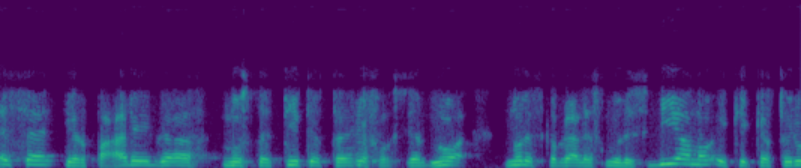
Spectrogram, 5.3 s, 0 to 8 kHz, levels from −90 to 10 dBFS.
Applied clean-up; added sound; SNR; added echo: none; none; none; none.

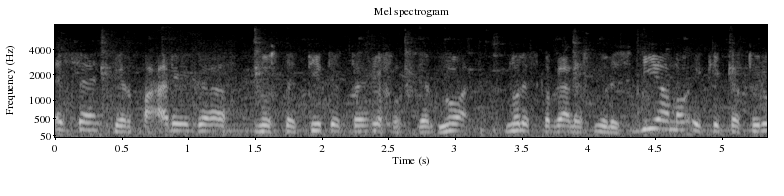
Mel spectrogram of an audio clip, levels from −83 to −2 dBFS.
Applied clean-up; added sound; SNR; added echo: none; Ocean; 13 dB; none.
